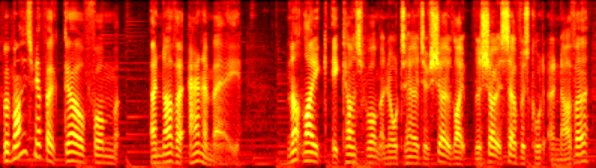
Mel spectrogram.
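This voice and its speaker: A young man reading a visual novel aloud as a let's player, expressive but sometimes stumbling, with casual commentary of his own. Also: fairly low pitch, gravelly.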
